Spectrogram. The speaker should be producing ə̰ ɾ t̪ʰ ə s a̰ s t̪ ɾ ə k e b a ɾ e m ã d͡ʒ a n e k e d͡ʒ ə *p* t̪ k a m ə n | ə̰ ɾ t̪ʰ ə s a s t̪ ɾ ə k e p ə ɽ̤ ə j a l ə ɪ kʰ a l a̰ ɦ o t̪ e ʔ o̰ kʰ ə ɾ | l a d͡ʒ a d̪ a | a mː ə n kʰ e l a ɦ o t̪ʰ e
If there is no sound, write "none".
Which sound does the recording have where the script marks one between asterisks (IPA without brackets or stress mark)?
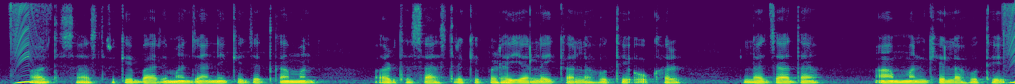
none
